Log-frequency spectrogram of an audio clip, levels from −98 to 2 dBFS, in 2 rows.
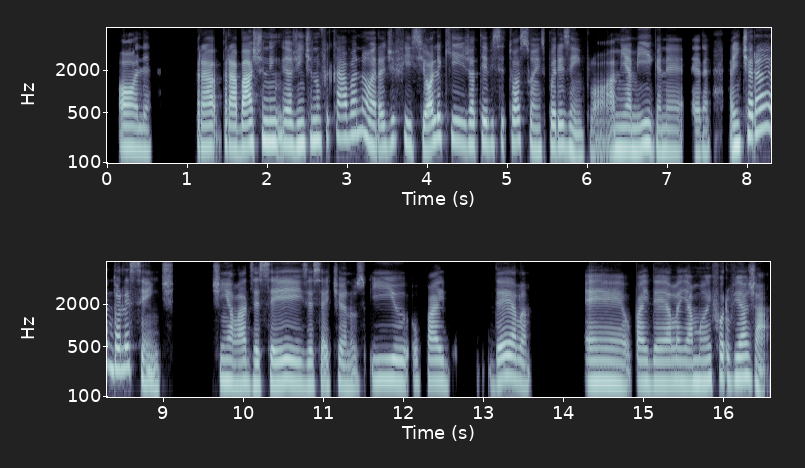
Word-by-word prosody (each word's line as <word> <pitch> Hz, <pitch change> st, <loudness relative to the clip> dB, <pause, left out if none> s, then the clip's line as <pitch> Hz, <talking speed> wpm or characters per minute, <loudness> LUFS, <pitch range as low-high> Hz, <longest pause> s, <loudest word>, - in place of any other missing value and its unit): Olha, 155 Hz, -2 st, +2 dB, 0.5 s
pra 165 Hz, 0 st, +2 dB
pra 165 Hz, -3 st, +3 dB
baixo 175 Hz, +4 st, +5 dB
nin 195 Hz, 0 st, +4 dB
a 180 Hz, -, +4 dB
gente 185 Hz, +3 st, +1 dB
não 205 Hz, -, +3 dB
ficava 220 Hz, +3 st, -1 dB
não, 245 Hz, -8 st, +1 dB
era 160 Hz, -1 st, +1 dB
difícil. 175 Hz, -3 st, -3 dB
E -, -, +7 dB
olha 210 Hz, +6 st, +5 dB
que 195 Hz, -4 st, -3 dB
já 180 Hz, 0 st, +1 dB
teve 180 Hz, 0 st, -1 dB
situações. 185 Hz, -4 st, -3 dB
Por 165 Hz, +2 st, -1 dB
exemplo, 155 Hz, -7 st, -3 dB
ó, -, -, -6 dB
a 140 Hz, -, -2 dB
minha 155 Hz, 0 st, +2 dB
amiga, 155 Hz, 0 st, +1 dB
né, 145 Hz, -1 st, -4 dB
era 135 Hz, +2 st, -5 dB, 0.2 s
a -, -, -1 dB
gente 180 Hz, +6 st, +3 dB
era 275 Hz, +6 st, +4 dB
adolescente, 240 Hz, -, 0 dB, 0.5 s
tinha 165 Hz, -1 st, -1 dB
lá 150 Hz, +1 st, 0 dB
16, 150 Hz, +1 st, +1 dB
17 145 Hz, +1 st, -3 dB
anos. 140 Hz, 0 st, -5 dB
E 170 Hz, 0 st, -1 dB, 0.2 s
o 155 Hz, -, -8 dB
pai 160 Hz, -2 st, 0 dB, 0.5 s
dela, 165 Hz, 0 st, +1 dB, 0.7 s
eh, 155 Hz, -1 st, +1 dB
o -, -, -9 dB
pai 155 Hz, -1 st, -1 dB
dela 155 Hz, +1 st, 0 dB
e 155 Hz, -, -2 dB
a 150 Hz, -, 0 dB
mãe 160 Hz, +1 st, +1 dB
foram 180 Hz, -1 st, -2 dB
viajar. 180 Hz, -2 st, 0 dB
165 Hz, 175 wpm, -23 LUFS, 155-185 Hz, 0.7 s, E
